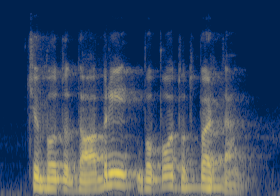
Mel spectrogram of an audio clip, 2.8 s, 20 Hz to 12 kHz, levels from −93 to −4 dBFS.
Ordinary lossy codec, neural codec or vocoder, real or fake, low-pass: Opus, 32 kbps; codec, 16 kHz, 16 kbps, FreqCodec, larger model; fake; 7.2 kHz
